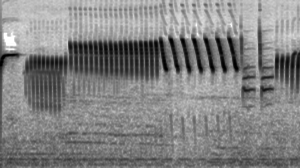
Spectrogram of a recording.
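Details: Canary song meant to get the female ready: one pure whistle, then a fast even trill that rises into a long string of quick slurred notes, ending in short buzzy chips.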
